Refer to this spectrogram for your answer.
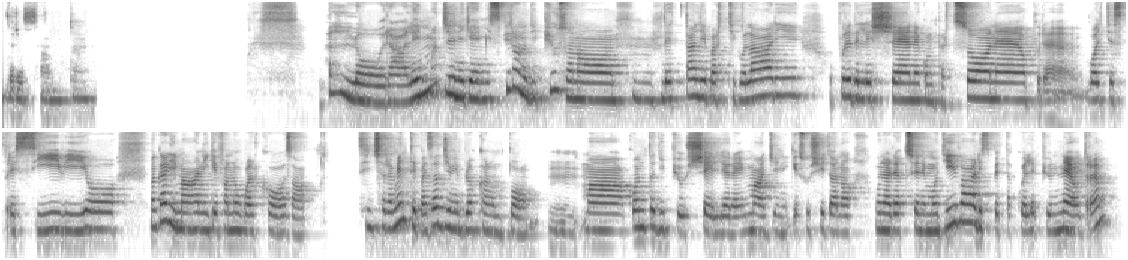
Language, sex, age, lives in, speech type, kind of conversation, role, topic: Italian, female, 25-29, Italy, read, expert-assistant, asker, Come si può superare il blocco dello scrittore quando si ha poco tempo libero per dedicarsi alla scrittura creativa?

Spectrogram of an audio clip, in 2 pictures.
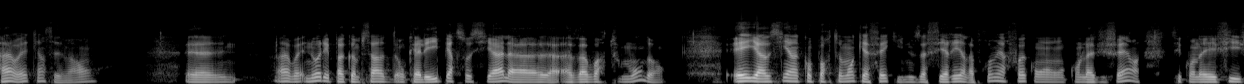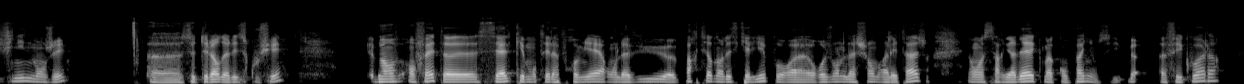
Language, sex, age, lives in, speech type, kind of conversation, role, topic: French, male, 50-54, France, conversation, unstructured, none, Quelle est la chose la plus surprenante que ton animal ait déjà faite ?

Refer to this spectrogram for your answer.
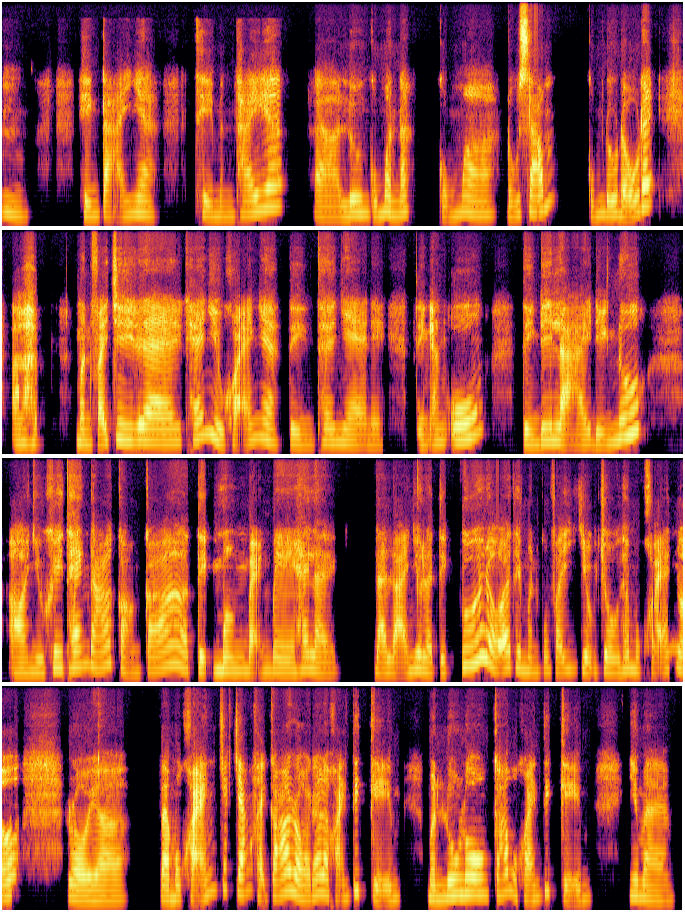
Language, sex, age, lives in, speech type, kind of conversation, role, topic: Vietnamese, female, 20-24, Vietnam, conversation, advice, user, Làm thế nào để tiết kiệm mà vẫn tự thưởng cho mình mà không cảm thấy keo kiệt?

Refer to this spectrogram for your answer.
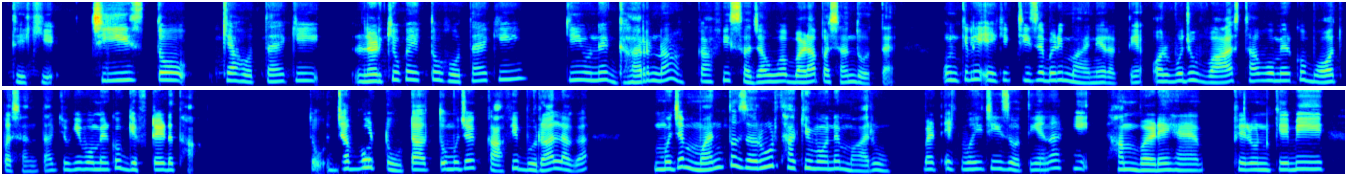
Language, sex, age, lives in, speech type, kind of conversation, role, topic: Hindi, female, 20-24, India, conversation, podcast, guest, Mehmaan aane par tumhari mehmaan-nawazi ka signature touch kya hota hai?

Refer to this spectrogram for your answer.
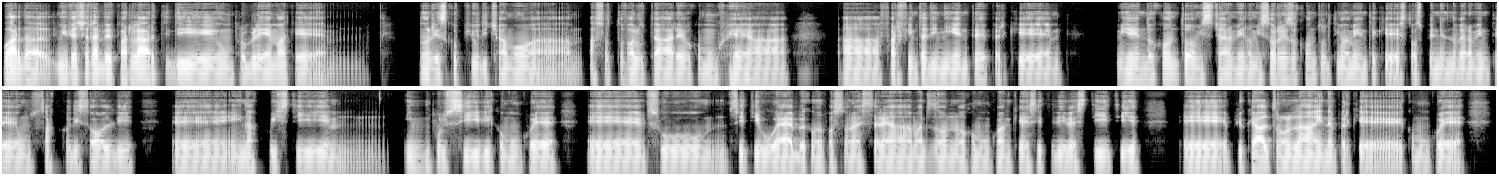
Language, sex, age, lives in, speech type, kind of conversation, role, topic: Italian, male, 25-29, Italy, conversation, advice, user, Come posso evitare acquisti impulsivi e non sprecare soldi quando faccio shopping?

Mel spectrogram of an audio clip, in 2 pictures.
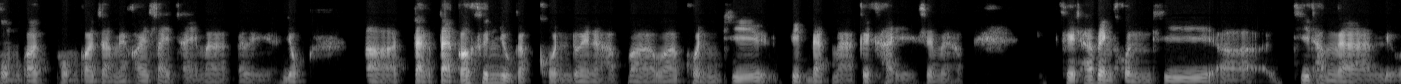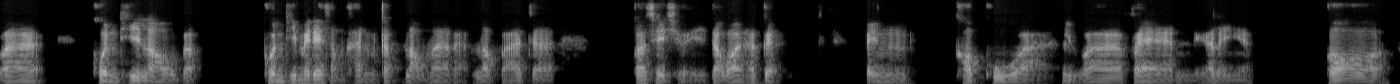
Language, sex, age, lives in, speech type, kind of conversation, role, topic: Thai, male, 30-34, Thailand, conversation, unstructured, none, ถ้ามีคนไม่ชอบตัวตนของคุณ คุณจะรับมืออย่างไร?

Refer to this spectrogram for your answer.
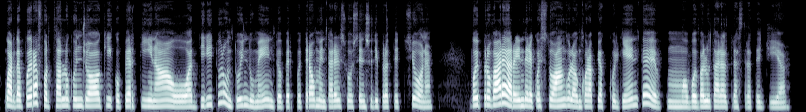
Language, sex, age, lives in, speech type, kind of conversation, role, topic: Italian, female, 30-34, Italy, read, expert-assistant, expert, Quali sono i modi più efficaci per aiutare un animale domestico a superare la paura quando resta solo in casa?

